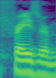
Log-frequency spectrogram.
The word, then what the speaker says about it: Fraser: It's a Brendan Fraser movie when Brendan Fraser was still a thing. And yes, I am pronouncing it correctly. That is how you pronounce his last name, is Fraser, not Fraser, Fraser.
